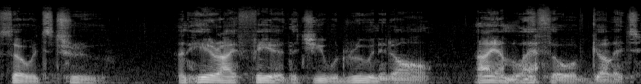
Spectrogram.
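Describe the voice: A man puts on a character voice at an extremely low pitch. He talks at a slow pace with ordinary pitch variation.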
